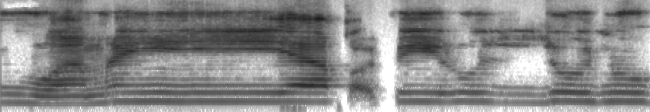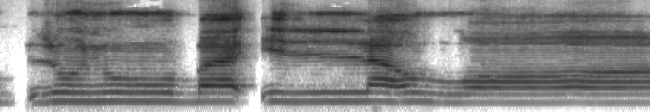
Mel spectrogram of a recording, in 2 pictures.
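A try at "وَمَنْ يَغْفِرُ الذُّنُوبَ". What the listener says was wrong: Wa man yaghfiru, jangan sampai bunyi ya kok. Bunyi kuat sangat ya kok. Kok tu tak mau.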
